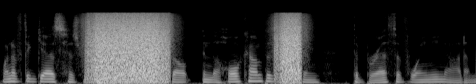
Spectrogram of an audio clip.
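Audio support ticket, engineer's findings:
Wireless microphone noise hits at 0.70–1.88 s and 2.63–3.16 s: static swish swells over the speech, then clears. Probable component: analogue FM radio link, where reflections cancel the carrier and receiver noise rises. Unlike steady hiss, it comes and goes with the fade.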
